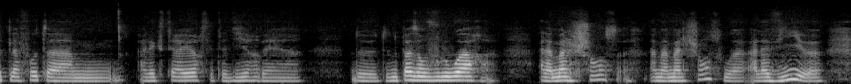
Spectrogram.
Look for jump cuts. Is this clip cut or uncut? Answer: cut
